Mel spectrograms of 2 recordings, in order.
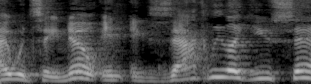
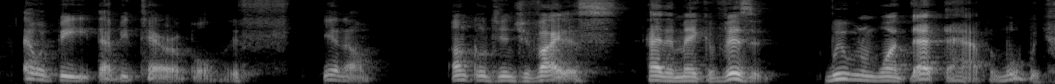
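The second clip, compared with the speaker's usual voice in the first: put-on wise-guy mobster voice; 4 dB quieter than usual. Joking during a conversation in a put-on voice, mafia impression voice. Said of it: "we're doing kind of a mafia impression here".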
